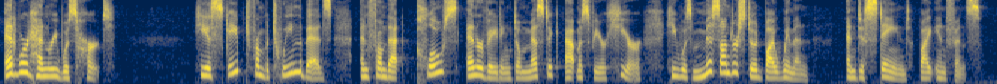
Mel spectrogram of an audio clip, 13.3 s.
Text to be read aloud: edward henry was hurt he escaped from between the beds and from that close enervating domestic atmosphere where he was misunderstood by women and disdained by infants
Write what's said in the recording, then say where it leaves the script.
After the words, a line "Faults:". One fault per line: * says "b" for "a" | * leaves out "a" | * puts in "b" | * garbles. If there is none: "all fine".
edward henry was hurt he escaped from between the beds and from that close enervating domestic atmosphere here he was misunderstood by women and disdained by infants
Faults:
* says "here" for "where"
